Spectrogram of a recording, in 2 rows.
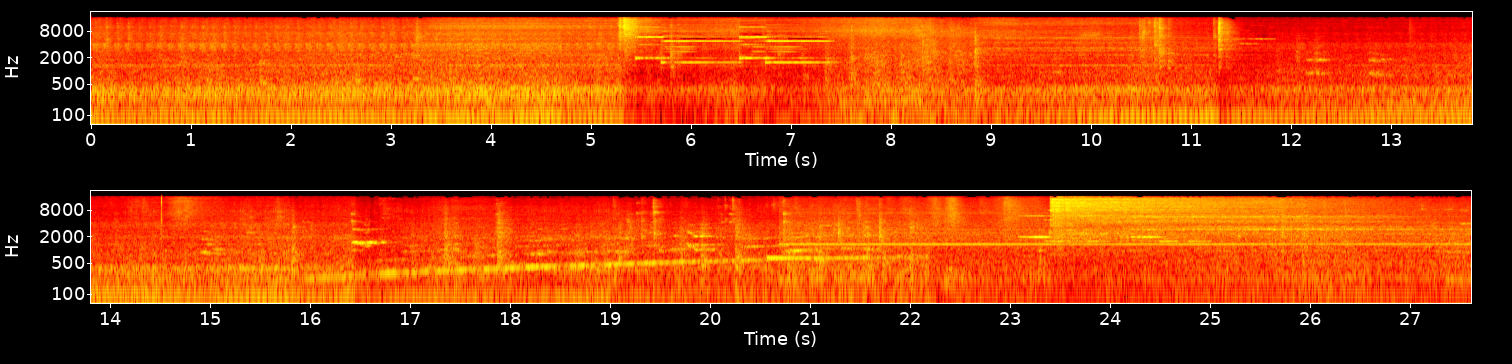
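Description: Interior of an old Ichibata 3000 series (ex-Nankai 21000) electric train: a steady low hum while it stands at the platform, then short electronic tones beeping a few times about six seconds in. Later the train pulls away, its traction motor whine rising steadily in pitch for several seconds as it accelerates.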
